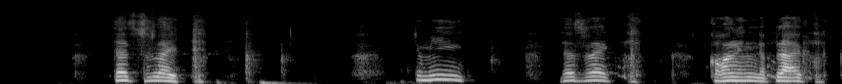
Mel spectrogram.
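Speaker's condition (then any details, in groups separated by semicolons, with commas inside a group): Cerebral palsy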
